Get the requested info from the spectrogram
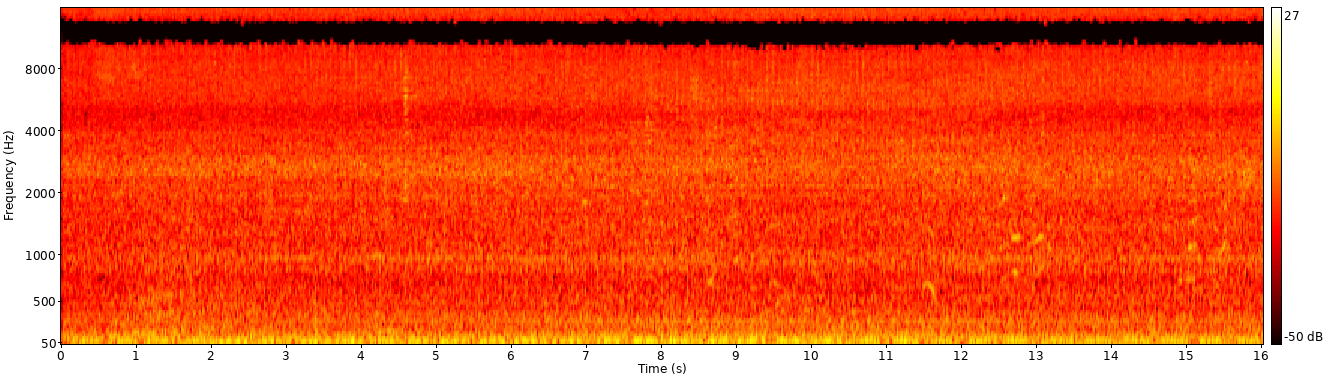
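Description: Steady low rumble of idling heavy vehicles mixed with street noise, with people talking indistinctly in the background.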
